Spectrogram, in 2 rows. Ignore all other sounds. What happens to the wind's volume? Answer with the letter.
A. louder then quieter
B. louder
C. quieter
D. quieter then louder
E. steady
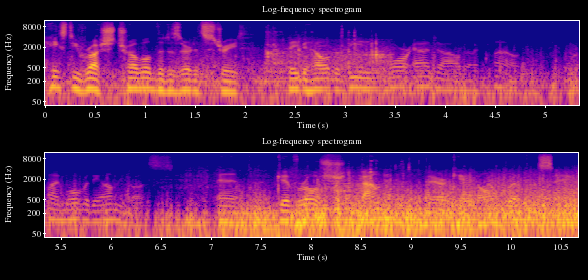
B.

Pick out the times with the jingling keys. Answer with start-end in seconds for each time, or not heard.
2.1-3.5, 8.1-9.1.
